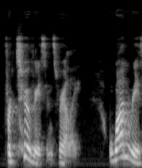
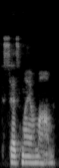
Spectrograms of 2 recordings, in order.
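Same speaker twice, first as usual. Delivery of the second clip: plain reading voice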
